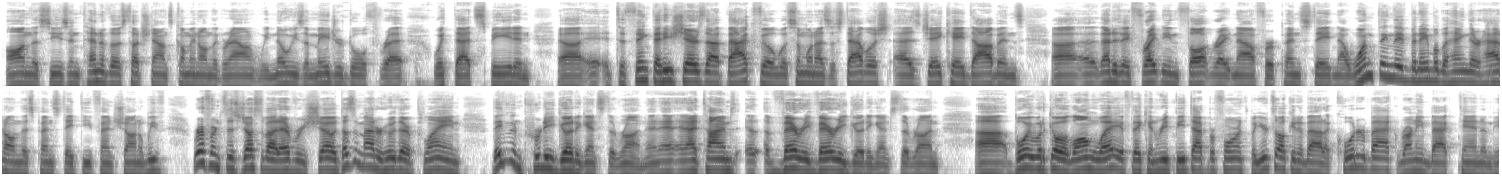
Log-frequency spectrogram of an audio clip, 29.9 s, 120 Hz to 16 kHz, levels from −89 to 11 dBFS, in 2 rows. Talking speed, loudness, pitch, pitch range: 240 wpm, -21 LUFS, 125 Hz, 115-145 Hz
